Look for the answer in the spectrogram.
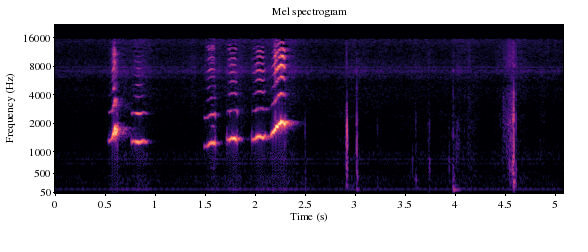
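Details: Talking cockatiel singing tunes such as "If You're Happy and You Know It" to its mate, who stays unimpressed. Clear whistled notes step upward in a short phrase, followed by scattered soft clicks and taps over a constant low hum.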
